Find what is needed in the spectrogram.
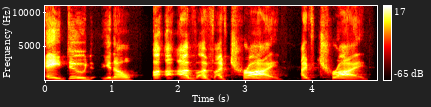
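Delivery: mock worn-down, defeated voice, slow and halting. Retelling how Earl sounded on the call: imitating Earl sounding defeated. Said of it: "Earl sounds defeated".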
